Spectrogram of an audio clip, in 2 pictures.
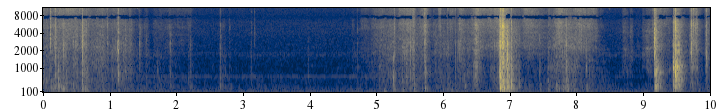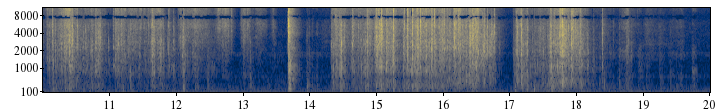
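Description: A cardboard shoebox being opened and its tissue paper unwrapped: knocks and scrapes of the lid, the loudest a single thump about seven seconds in, then crinkling and rustling of tissue paper, densest in the last few seconds.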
